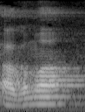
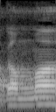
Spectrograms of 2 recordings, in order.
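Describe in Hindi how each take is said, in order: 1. 'm' ध्वनि छोटी और एक बार है। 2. 'm' ध्वनि दोहरी और खिंची हुई है। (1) "जे कन्ने की मात्रा के नाल होएगा तो अगमा" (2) "जे टिप्पी लगी होई फिर आवेगा अगम्मा"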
